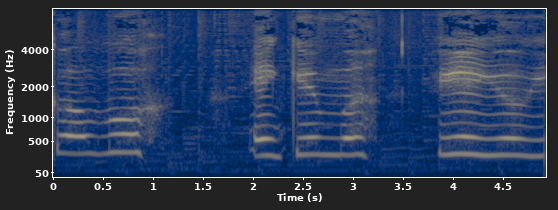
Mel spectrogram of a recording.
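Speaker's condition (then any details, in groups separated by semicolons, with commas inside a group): Cerebral palsy; host restates meaning and checks understanding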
